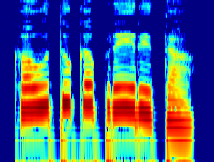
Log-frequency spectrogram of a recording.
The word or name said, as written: ಕೌತುಕಪ್ರೇರಿತ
